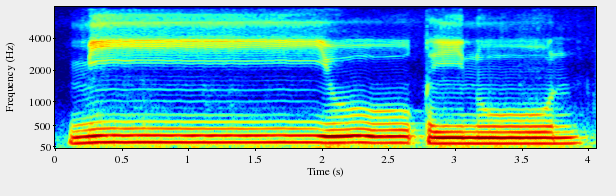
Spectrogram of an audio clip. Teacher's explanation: huruf mim berharokat kasrotani bertemu dengan huruf ya, maka hukum bacaannya adalah idgham bi gunnah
